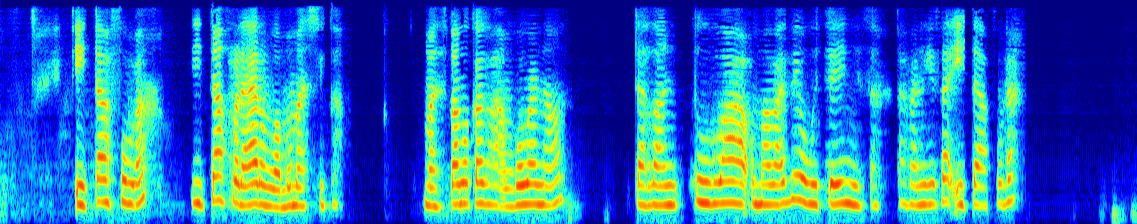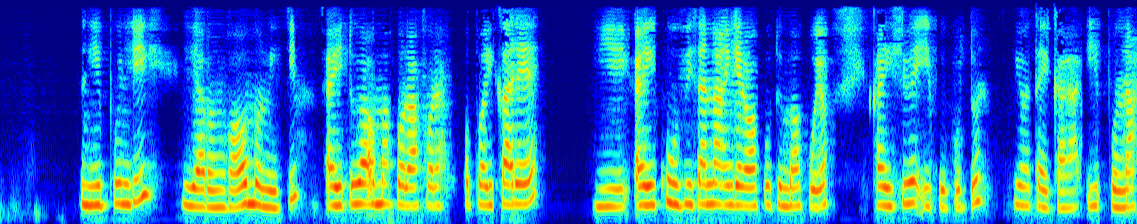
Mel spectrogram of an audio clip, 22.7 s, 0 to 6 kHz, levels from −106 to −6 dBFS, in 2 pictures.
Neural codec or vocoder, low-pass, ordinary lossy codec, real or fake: codec, 16 kHz, 0.7 kbps, FocalCodec; 5.4 kHz; AAC, 24 kbps; fake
